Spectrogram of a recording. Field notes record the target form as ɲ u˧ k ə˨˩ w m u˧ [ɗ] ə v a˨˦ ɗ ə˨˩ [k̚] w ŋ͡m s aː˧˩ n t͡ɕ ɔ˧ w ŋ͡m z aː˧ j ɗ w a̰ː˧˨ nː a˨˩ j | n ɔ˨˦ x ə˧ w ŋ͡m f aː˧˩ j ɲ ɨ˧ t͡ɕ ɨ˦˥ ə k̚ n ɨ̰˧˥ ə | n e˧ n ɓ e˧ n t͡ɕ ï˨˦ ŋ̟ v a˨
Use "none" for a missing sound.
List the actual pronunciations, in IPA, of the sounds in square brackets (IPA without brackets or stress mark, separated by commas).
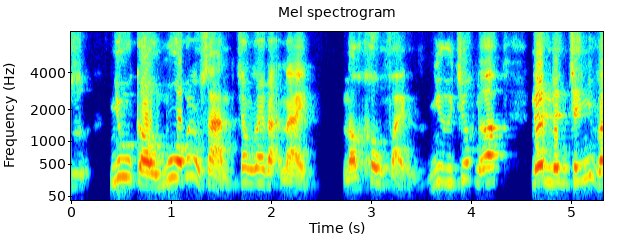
none, none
